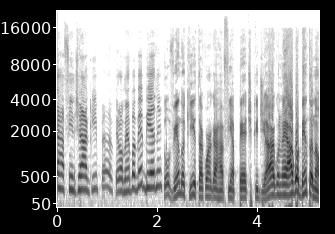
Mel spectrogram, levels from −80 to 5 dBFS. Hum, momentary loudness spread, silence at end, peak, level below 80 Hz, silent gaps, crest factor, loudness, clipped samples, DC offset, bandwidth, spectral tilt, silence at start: none; 12 LU; 0 s; -6 dBFS; -46 dBFS; none; 12 dB; -18 LUFS; under 0.1%; under 0.1%; 19 kHz; -5 dB/octave; 0 s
